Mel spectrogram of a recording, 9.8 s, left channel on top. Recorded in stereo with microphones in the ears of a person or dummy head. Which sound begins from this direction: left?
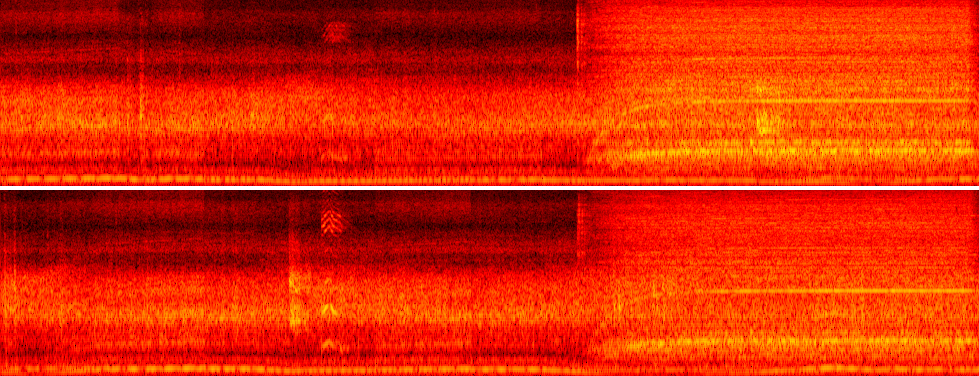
A hair dryer, at 5.8 s.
